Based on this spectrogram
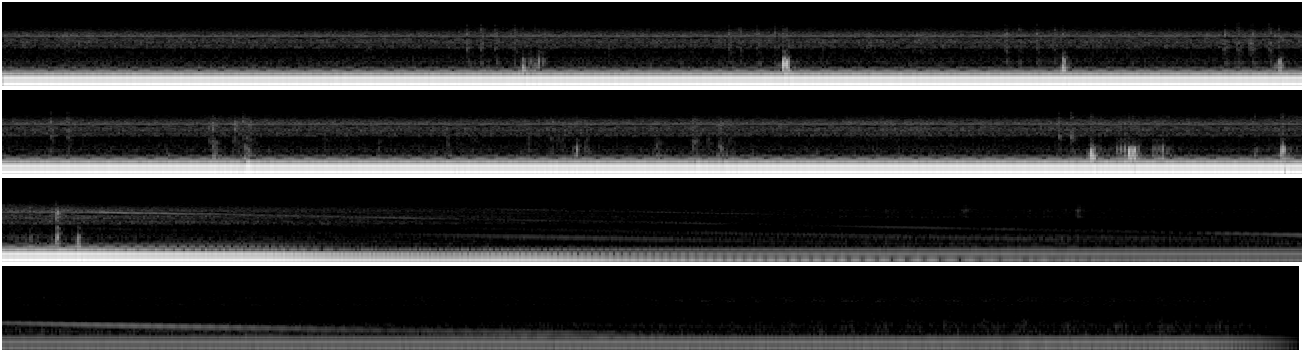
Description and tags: Contact mic recording
bass, contact, field, hoover, mic, recording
